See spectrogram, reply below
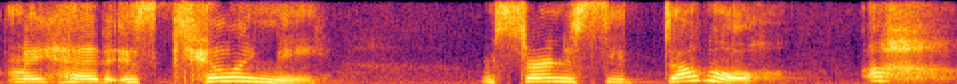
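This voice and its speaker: A woman's voice: sits high, animated, a little slow. A woman playing a distressed, injured disaster victim in a live-action video game, pained and pleading.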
